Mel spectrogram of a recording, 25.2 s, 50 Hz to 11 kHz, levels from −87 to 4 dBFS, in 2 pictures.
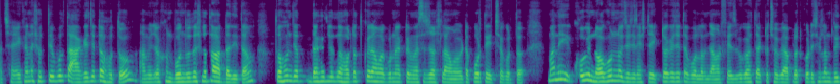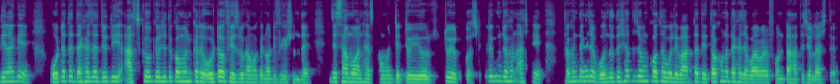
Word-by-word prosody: আচ্ছা, 135 Hz, +2 st, -9 dB
এখানে 180 Hz, +5 st, -2 dB
সত্যি 180 Hz, +2 st, -1 dB
বলতে 195 Hz, 0 st, +1 dB
আগে 150 Hz, +3 st, -1 dB
যেটা 190 Hz, +1 st, +3 dB
হতো 145 Hz, -, -1 dB, 0.3 s
আমি 145 Hz, +1 st, -2 dB
যখন 160 Hz, +3 st, -1 dB
বন্ধুদের 160 Hz, +3 st, +3 dB
সাথেও 180 Hz, +1 st, +3 dB
আড্ডা 145 Hz, -3 st, +2 dB
দিতাম, 135 Hz, +3 st, 0 dB, 0.4 s
তখন 180 Hz, +2 st, +5 dB
যা 190 Hz, -, +5 dB, 0.2 s
দেখা 170 Hz, +1 st, +3 dB
যায় 180 Hz, 0 st, -1 dB
যে -, -, +3 dB
হঠাৎ 170 Hz, +3 st, -1 dB
করে 185 Hz, -1 st, +5 dB
আমার 165 Hz, -1 st, +2 dB
কোনো 155 Hz, 0 st, -2 dB
একটা 155 Hz, +1 st, -3 dB
মেসেজ 145 Hz, +1 st, -3 dB
আসলে 145 Hz, +1 st, -2 dB
আমার 135 Hz, 0 st, 0 dB
ওটা 140 Hz, +1 st, -3 dB
পড়তে 155 Hz, 0 st, +1 dB
ইচ্ছা 140 Hz, 0 st, -5 dB
করত। 125 Hz, 0 st, -6 dB, 0.5 s
মানে 230 Hz, +4 st, +2 dB, 0.2 s
খুবই 210 Hz, +3 st, +4 dB
নগণ্য 185 Hz, +5 st, +4 dB
যে 160 Hz, -, 0 dB
জিনিসটা 145 Hz, +1 st, -3 dB
একটু 140 Hz, +3 st, -12 dB
আগে 165 Hz, +1 st, 0 dB
যেটা 165 Hz, 0 st, -2 dB
বললাম 135 Hz, -2 st, 0 dB
যে -, -, -4 dB
আমার 130 Hz, 0 st, -3 dB
Facebook 135 Hz, +1 st, -2 dB
এ -, -, +5 dB
হয়তো 150 Hz, +1 st, -1 dB
একটা 150 Hz, -, -6 dB
ছবি 145 Hz, -1 st, -1 dB
আপলোড 145 Hz, +2 st, -2 dB
করেছিলাম 160 Hz, +2 st, -2 dB
২ 165 Hz, -, +2 dB
দিন 170 Hz, -, +2 dB
আগে, 180 Hz, -2 st, -1 dB, 0.5 s
ওটাতে 180 Hz, +4 st, +1 dB
দেখা 170 Hz, +1 st, +2 dB
যায় 180 Hz, -1 st, +2 dB
যদি 175 Hz, +1 st, -1 dB, 0.2 s
আজকেও 180 Hz, +5 st, +1 dB
কেউ 180 Hz, -1 st, +2 dB
যদি 175 Hz, 0 st, 0 dB
কমেন্ট 175 Hz, 0 st, +3 dB
করে 175 Hz, -3 st, +3 dB
ওটাও 180 Hz, +4 st, +5 dB
Facebook 150 Hz, -1 st, +1 dB
আমাকে 140 Hz, 0 st, -2 dB
নোটিফিকেশন 135 Hz, -1 st, -5 dB
দেয়। 120 Hz, +1 st, -3 dB, 0.3 s
যে, 165 Hz, -, +1 dB
"Someone 160 Hz, -2 st, +2 dB
has 145 Hz, -2 st, -2 dB
commented 140 Hz, -1 st, -2 dB
to 145 Hz, -, +2 dB
your 135 Hz, -1 st, +5 dB, 0.2 s
to 180 Hz, -, 0 dB
your 150 Hz, -, 0 dB
post." 425 Hz, -, -8 dB
এরকম 195 Hz, 0 st, -1 dB
যখন 185 Hz, +1 st, 0 dB
আসে 160 Hz, 0 st, -7 dB, 0.4 s
তখন 180 Hz, -, 0 dB
দেখা 185 Hz, +1 st, +1 dB
যায় 180 Hz, -, +2 dB
বন্ধুদের 165 Hz, +4 st, +1 dB
সাথে 190 Hz, 0 st, -1 dB
যখন 190 Hz, 0 st, +2 dB
কথা 180 Hz, 0 st, +3 dB
বলি 160 Hz, -2 st, +2 dB
বা 145 Hz, -, +3 dB
আড্ডা 145 Hz, +3 st, -1 dB
দেই 150 Hz, -2 st, 0 dB
তখনও 180 Hz, +3 st, +1 dB
দেখা 160 Hz, -1 st, 0 dB
যায় 145 Hz, -, +1 dB
বারবার 140 Hz, 0 st, +3 dB
ফোনটা 140 Hz, 0 st, -1 dB
হাতে 130 Hz, +1 st, -5 dB
চলে 130 Hz, -2 st, -1 dB
আসতো। 125 Hz, 0 st, -12 dB
155 Hz, 230 wpm, -22 LUFS, 145-180 Hz, 0.5 s, তখন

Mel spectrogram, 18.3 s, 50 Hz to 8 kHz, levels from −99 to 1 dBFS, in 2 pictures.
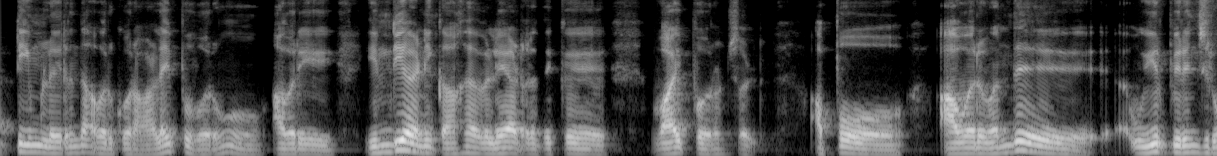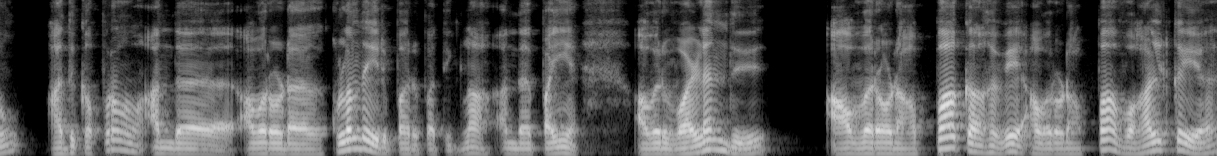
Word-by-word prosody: டீம்ல 130 Hz, -5 st, 0 dB
இருந்து, 120 Hz, +3 st, -5 dB
அவருக்கு 100 Hz, -1 st, -5 dB
ஒரு 90 Hz, -, -6 dB
அழைப்பு -, -, -4 dB
வரும். 130 Hz, +6 st, -7 dB, 0.3 s
அவரு 95 Hz, -1 st, -2 dB, 0.5 s
இந்திய 160 Hz, +6 st, +6 dB
அணிக்காக 115 Hz, -1 st, -3 dB
விளையாடுறதுக்கு 105 Hz, -1 st, -1 dB, 0.6 s
வாய்ப்பு -, -, +2 dB
வரும்னு 95 Hz, 0 st, -9 dB
சொல்ட்டு. -, -, -10 dB, 0.4 s
அப்போ, 120 Hz, -, -1 dB, 0.8 s
அவரு 110 Hz, +1 st, +2 dB
வந்து 130 Hz, +9 st, +1 dB, 0.9 s
உயிர் 140 Hz, +5 st, +1 dB
பிரிஞ்சிரும். 125 Hz, -2 st, -2 dB, 0.3 s
அதுக்கப்பறம், 175 Hz, -4 st, -4 dB, 0.2 s
அந்த 105 Hz, -1 st, -1 dB, 0.5 s
அவரோட 105 Hz, -1 st, +4 dB, 0.4 s
குழந்தை 185 Hz, +2 st, +5 dB
இருப்பாரு -, -, -4 dB
பார்த்தீங்களா? 115 Hz, +2 st, -4 dB, 0.2 s
அந்த 100 Hz, -1 st, -3 dB, 0.2 s
பையன். 115 Hz, +2 st, -1 dB, 0.5 s
அவரு 105 Hz, 0 st, +3 dB
வளர்ந்து 155 Hz, -, +3 dB, 0.7 s
அவரோட 105 Hz, 0 st, +4 dB
அப்பாக்காகவே 145 Hz, -, +4 dB, 0.2 s
அவரோட 100 Hz, -1 st, 0 dB
அப்பா 100 Hz, -, +2 dB
வாழ்க்கைய, 165 Hz, -6 st, +1 dB
110 Hz, 110 wpm, -23 LUFS, 100-135 Hz, 0.9 s, இந்திய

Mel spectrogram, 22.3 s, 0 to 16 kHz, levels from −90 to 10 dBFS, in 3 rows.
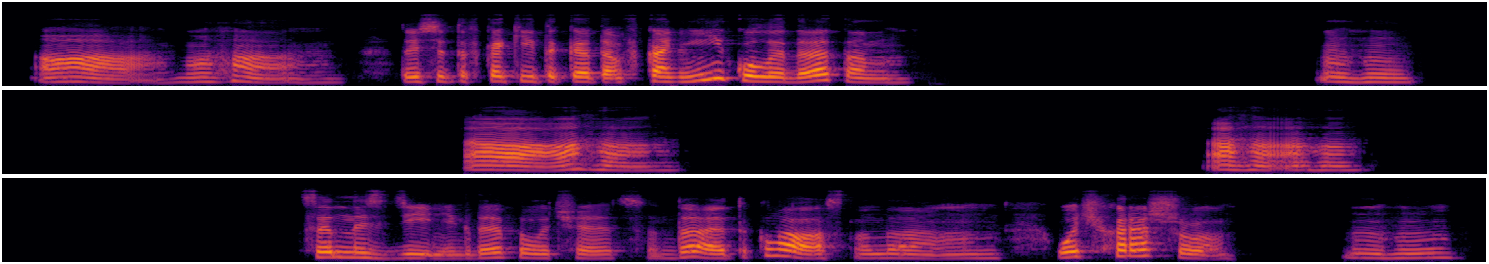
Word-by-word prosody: А. 185 Hz, -7 st, -1 dB
Ага. 160 Hz, -4 st, -7 dB, 0.3 s
То -, -, -2 dB
есть, 200 Hz, +1 st, -1 dB
это 210 Hz, -, -5 dB
в -, -, -19 dB
какие-то 215 Hz, -1 st, -1 dB
ка 200 Hz, -1 st, +4 dB
там 170 Hz, 0 st, +1 dB
в 175 Hz, -, -16 dB
каникулы, 215 Hz, -, +5 dB
да 195 Hz, +8 st, +7 dB
там? 165 Hz, -7 st, -5 dB, 2.0 s
Мгм. 185 Hz, -2 st, -8 dB, 2.7 s
А! 180 Hz, -3 st, +3 dB
Ага. 170 Hz, -5 st, -8 dB, 2.6 s
Ага, 195 Hz, -1 st, -1 dB, 0.2 s
ага. 175 Hz, 0 st, -10 dB, 2.1 s
Ценность 215 Hz, -6 st, 0 dB
денег, 165 Hz, -2 st, -6 dB
да, 200 Hz, +4 st, -1 dB
получается? 175 Hz, -4 st, -7 dB
Да, 220 Hz, +2 st, +3 dB
это 175 Hz, -, -2 dB
классно, 250 Hz, -10 st, +2 dB
да, 175 Hz, 0 st, -9 dB, 0.3 s
очень 230 Hz, +3 st, +2 dB
хорошо. 260 Hz, -, +1 dB, 0.5 s
Мгм. 190 Hz, +2 st, -11 dB
185 Hz, 80 wpm, -24 LUFS, 170-205 Hz, 2.7 s, да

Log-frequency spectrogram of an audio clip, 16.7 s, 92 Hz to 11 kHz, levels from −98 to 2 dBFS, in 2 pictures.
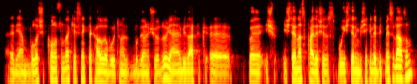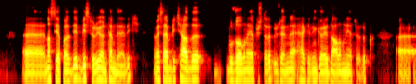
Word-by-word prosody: Evet, 100 Hz, -4 st, -6 dB
yani, 90 Hz, 0 st, -5 dB
bulaşık 100 Hz, +2 st, -3 dB
konusunda 110 Hz, 0 st, -1 dB
kesinlikle 110 Hz, -1 st, -3 dB
kavga 95 Hz, -2 st, +1 dB
boyutuna 90 Hz, 0 st, -4 dB
bu 95 Hz, -1 st, -9 dB
dönüşüyordu. 90 Hz, +7 st, -2 dB
Yani, 95 Hz, -3 st, -1 dB
biz 100 Hz, 0 st, -2 dB
artık, 100 Hz, +1 st, -1 dB
ııı, 90 Hz, -1 st, -2 dB, 0.4 s
böyle, 95 Hz, -2 st, 0 dB
"İş -, -, -5 dB, 0.2 s
işleri 105 Hz, -1 st, +1 dB
nasıl 110 Hz, 0 st, 0 dB
paylaşırız, 95 Hz, -1 st, 0 dB
bu 100 Hz, 0 st, -1 dB
işlerin 100 Hz, 0 st, +1 dB
bir -, -, -5 dB
şekilde 105 Hz, -2 st, 0 dB
bitmesi 110 Hz, +5 st, -3 dB
lazım, 130 Hz, +6 st, +4 dB, 0.6 s
ııı, 90 Hz, +1 st, +2 dB
nasıl 120 Hz, -2 st, +4 dB
yaparız?" 100 Hz, -1 st, +2 dB
diye 130 Hz, -3 st, +2 dB
bir 130 Hz, -, +4 dB
sürü 115 Hz, -4 st, +1 dB
yöntem 110 Hz, -2 st, +3 dB
denedik. 120 Hz, -, -5 dB, 0.3 s
Mesela 115 Hz, 0 st, +4 dB
bir 115 Hz, -1 st, -5 dB
kâğıdı 115 Hz, -1 st, +6 dB, 0.3 s
b -, -, -15 dB, 0.2 s
buzdolabına 105 Hz, 0 st, +3 dB
yapıştırıp 105 Hz, +2 st, -2 dB
üzerine 100 Hz, +1 st, -1 dB
herkesin 105 Hz, -1 st, -2 dB
görev 95 Hz, -1 st, +1 dB
dağılımını 95 Hz, 0 st, +2 dB
yazıyorduk. 90 Hz, -4 st, -7 dB, 0.5 s
Iıı, -, -, -1 dB
100 Hz, 160 wpm, -25 LUFS, 95-110 Hz, 0.6 s, kâğıdı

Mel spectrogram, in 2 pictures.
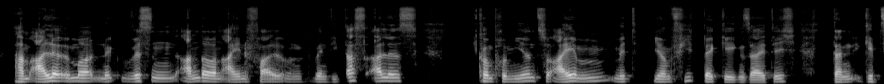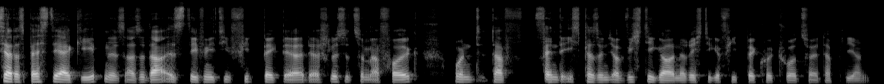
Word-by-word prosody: haben 135 Hz, 0 st, +4 dB
alle 155 Hz, +6 st, +9 dB
immer 145 Hz, -1 st, +3 dB
'ne 140 Hz, +1 st, -4 dB
gewissen 145 Hz, +1 st, -3 dB
anderen 145 Hz, -3 st, +3 dB
Einfall 120 Hz, -, 0 dB
und 125 Hz, -1 st, -13 dB
wenn 125 Hz, -1 st, -4 dB
die 120 Hz, -1 st, -18 dB
das 170 Hz, +2 st, 0 dB
alles 155 Hz, +1 st, +1 dB, 0.6 s
komprimieren 145 Hz, +1 st, 0 dB
zu 165 Hz, -, -5 dB
einem 155 Hz, +8 st, +3 dB
mit 130 Hz, -1 st, -7 dB
ihrem 125 Hz, -2 st, -1 dB
Feedback 170 Hz, -7 st, -2 dB
gegenseitig, 115 Hz, +2 st, -1 dB, 0.4 s
dann 120 Hz, 0 st, +1 dB
gibt's 130 Hz, -2 st, -4 dB
ja -, -, +11 dB
das 120 Hz, -2 st, 0 dB
beste 125 Hz, 0 st, +3 dB
Ergebnis. 105 Hz, -2 st, +2 dB
Also, 110 Hz, +2 st, -4 dB
da 110 Hz, 0 st, +5 dB
ist -, -, -3 dB
definitiv 115 Hz, 0 st, -4 dB
Feedback 110 Hz, -3 st, -4 dB
der 105 Hz, +1 st, +1 dB
der -, -, -4 dB
Schlüssel -, -, -6 dB
zum -, -, -8 dB
Erfolg 110 Hz, 0 st, 0 dB, 0.3 s
und 115 Hz, -2 st, -4 dB
da 110 Hz, -, +3 dB
f 110 Hz, 0 st, -11 dB
fände 115 Hz, -1 st, -2 dB
ich's 120 Hz, -, -9 dB
persönlich 110 Hz, 0 st, -3 dB
auch -, -, -4 dB
wichtiger, 110 Hz, -3 st, -1 dB
'ne 100 Hz, 0 st, -6 dB
richtige 105 Hz, -, -6 dB
Feedbackkultur 100 Hz, -1 st, -8 dB
zu -, -, -11 dB
etablieren. 95 Hz, -2 st, -12 dB
125 Hz, 165 wpm, -24 LUFS, 110-145 Hz, 0.6 s, ja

